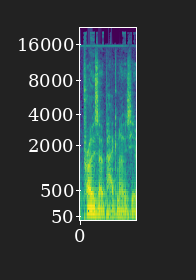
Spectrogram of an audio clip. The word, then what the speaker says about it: prosopagnosia: she contracted a condition known as prototype agnosia or prosopagnosia as the Americans pronounce it yeah and it's a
